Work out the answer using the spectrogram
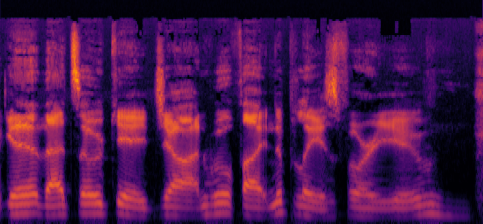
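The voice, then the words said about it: Imitation of RJ Michael's voice. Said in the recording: “such a good impression.”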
